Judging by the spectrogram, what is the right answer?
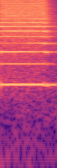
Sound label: Klaxon; OpenBVE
